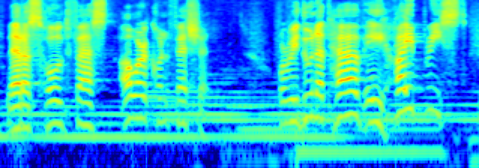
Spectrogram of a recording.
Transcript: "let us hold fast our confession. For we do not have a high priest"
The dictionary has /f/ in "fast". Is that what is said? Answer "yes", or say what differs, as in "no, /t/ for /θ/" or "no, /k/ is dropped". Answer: yes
